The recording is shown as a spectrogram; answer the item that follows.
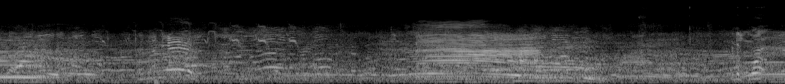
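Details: Young Sahiwal bull calves at the Ambari cattle market: several overlapping drawn-out moos, rising and falling, blend into a steady crowd murmur with a busy, noisy market background.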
